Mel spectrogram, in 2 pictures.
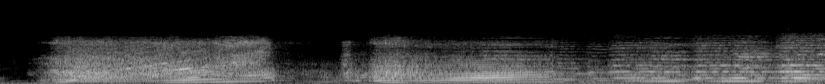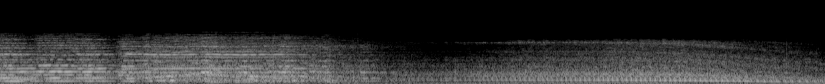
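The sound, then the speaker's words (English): A car driving fast, its engine revving loudly with pitch climbing through successive gears, then settling into a sustained, steadier drone that eases slightly. “Fast driving”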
